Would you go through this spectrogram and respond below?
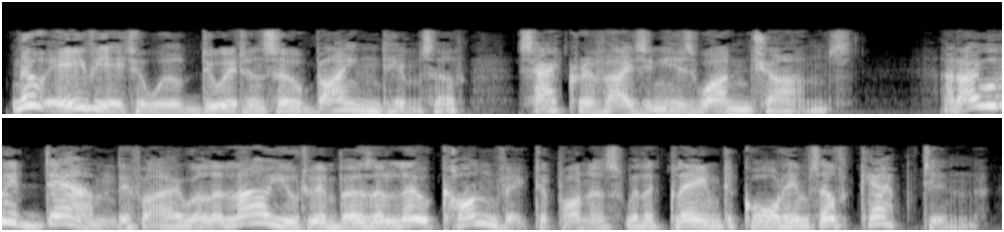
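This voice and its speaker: A man's voice: on the high side, animated, moderate pace, vocal fry, slightly rough, no echo, lo-fi sound, pitched above the performer's own voice, full character voice. A man playing a haughty, scornful aviator officer with a cutting, impatient manner in a period fantasy audiobook. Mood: scornful, indignant.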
